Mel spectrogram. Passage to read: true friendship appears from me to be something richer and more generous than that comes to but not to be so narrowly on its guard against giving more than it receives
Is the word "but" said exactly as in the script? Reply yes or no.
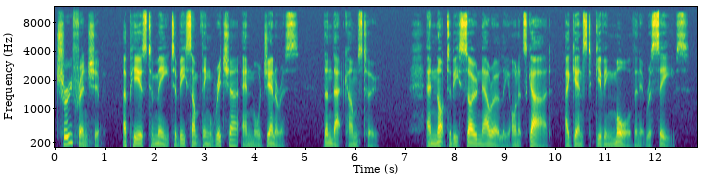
no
